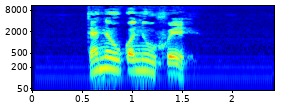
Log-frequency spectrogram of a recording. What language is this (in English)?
Kabardian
